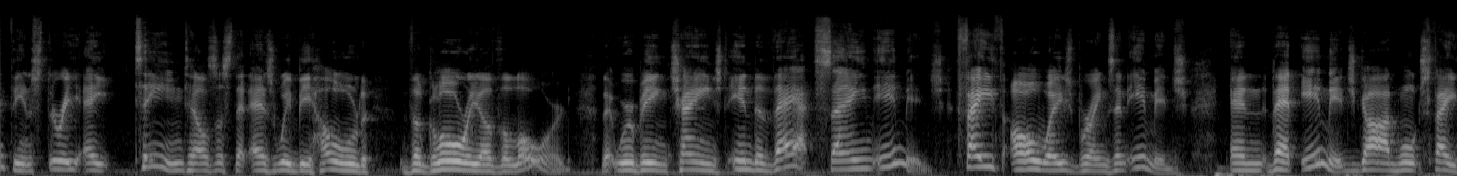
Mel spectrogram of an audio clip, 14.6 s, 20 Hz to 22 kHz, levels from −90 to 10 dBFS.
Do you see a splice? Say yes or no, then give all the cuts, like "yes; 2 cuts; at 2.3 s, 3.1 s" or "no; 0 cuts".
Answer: yes; 1 cut; at 9.5 s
